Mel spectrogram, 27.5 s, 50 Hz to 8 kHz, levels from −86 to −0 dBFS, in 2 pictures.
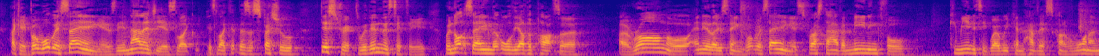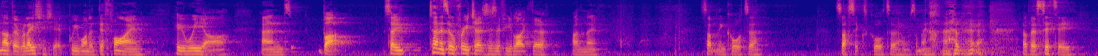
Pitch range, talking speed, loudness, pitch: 110-145 Hz, 195 wpm, -20 LUFS, 125 Hz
